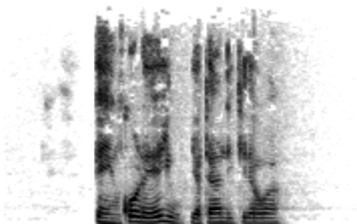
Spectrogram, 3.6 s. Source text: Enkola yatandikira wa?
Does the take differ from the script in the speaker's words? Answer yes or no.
yes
